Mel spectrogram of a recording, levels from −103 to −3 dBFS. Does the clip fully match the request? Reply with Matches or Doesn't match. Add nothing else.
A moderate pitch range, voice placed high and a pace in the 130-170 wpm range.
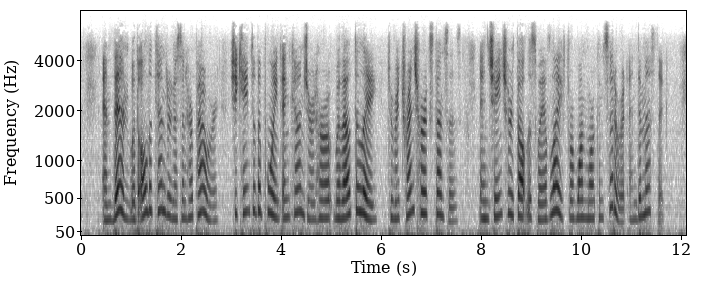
Doesn't match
